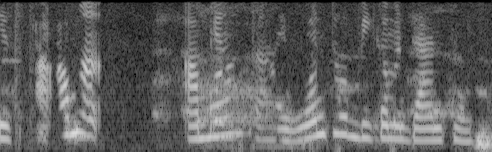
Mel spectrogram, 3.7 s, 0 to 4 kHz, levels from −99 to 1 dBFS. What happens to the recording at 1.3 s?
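From 1.28 to 1.36 s the real background is replaced by a smooth hiss about 2 dB quieter. This is comfort noise in place of the background, likely from the sender pausing transmission and the receiver synthesising filler. A spectrogram shows a textureless band, and the waveform shows a lower, uniform floor.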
